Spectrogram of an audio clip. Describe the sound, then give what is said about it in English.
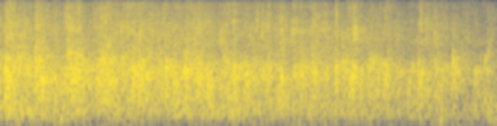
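Applause from a church audience welcoming a speaker to the front: dense, steady clapping that holds at an even level for the whole stretch, with no voices rising above it. “Can we put our hands together and welcome Tim Green?”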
